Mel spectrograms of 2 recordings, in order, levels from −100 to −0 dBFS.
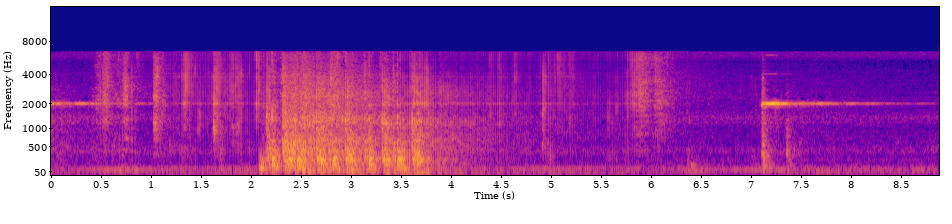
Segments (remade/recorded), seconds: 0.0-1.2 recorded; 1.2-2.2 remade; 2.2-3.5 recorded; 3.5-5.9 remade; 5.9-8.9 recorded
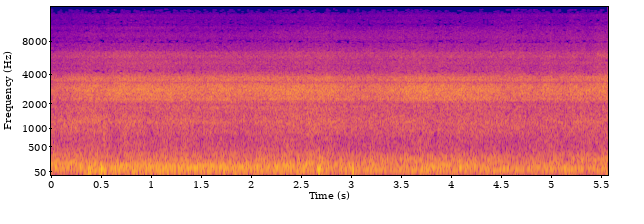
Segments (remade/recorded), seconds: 0.0-3.8 recorded; 3.8-4.9 remade; 4.9-5.6 recorded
